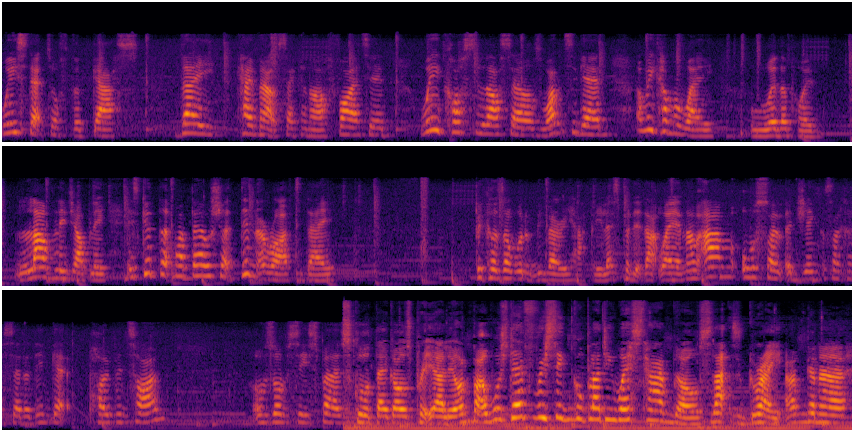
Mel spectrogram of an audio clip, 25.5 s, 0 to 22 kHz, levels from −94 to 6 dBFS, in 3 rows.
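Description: From 0.0 to 20.41 s the sound is dull and narrow, with nothing above 8.4 kHz. It is roughly 10 dB quieter, with a new noise floor about 30 dB down. This likely comes from the input switched to a poorer device. At 20.41 s it clears without a gap.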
